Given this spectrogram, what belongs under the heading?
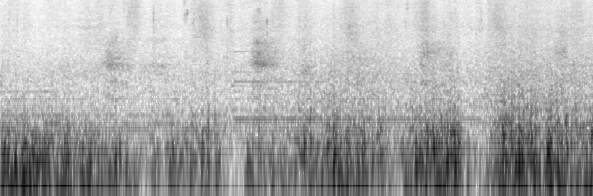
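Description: Strong wind on a high rocky mountain road in Ladakh, gusting against the microphone in loud rumbling buffets that rise and fall, with no clear talk.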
